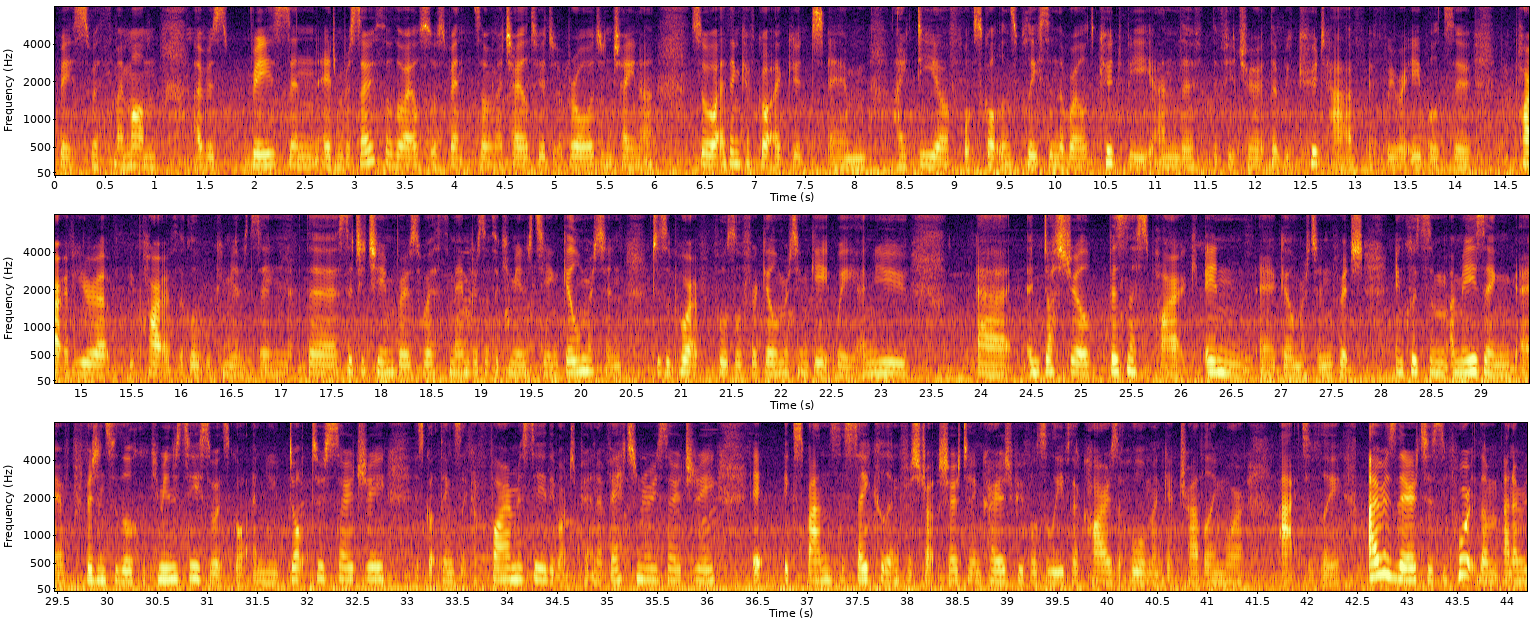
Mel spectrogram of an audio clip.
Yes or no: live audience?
no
